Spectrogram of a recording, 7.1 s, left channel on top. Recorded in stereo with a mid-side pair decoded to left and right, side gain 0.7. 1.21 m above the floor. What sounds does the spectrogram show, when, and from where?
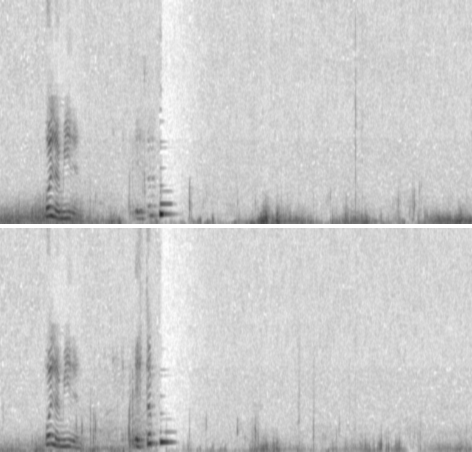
0.7 s a child speaking: 25° left, 0.9 m; by 2.3 s 65° right, 1.0 m
2.4 s dishes clattering: 60° left, 1.3 m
